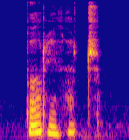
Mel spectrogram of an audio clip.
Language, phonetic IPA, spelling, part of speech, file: Polish, [pɔˈrɨvat͡ʃ], porywacz, noun, LL-Q809 (pol)-porywacz.wav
